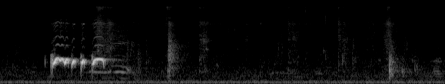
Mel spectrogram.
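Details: [3, 'Local zebra dove with a notably big voice. It gives a single phrase of four or five fast, rolling coo notes with a brief trailing tone. Scattered clicks and light rustling fill the rest.']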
